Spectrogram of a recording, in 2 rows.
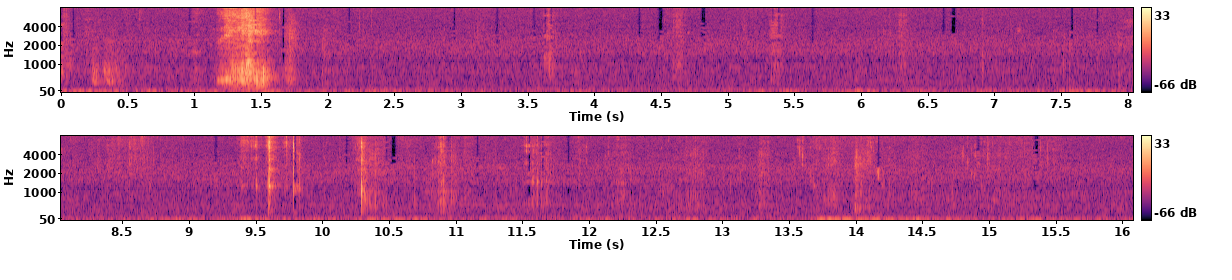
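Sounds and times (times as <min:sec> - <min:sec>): carrot crunching: 0:08.3 - 0:15.6.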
